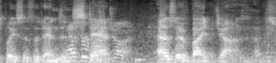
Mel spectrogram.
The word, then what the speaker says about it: Azerbaijan: Soon, Azerbaijan, how do you pronounce it? All those places that end in stan. Azerbaijan, that's right.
